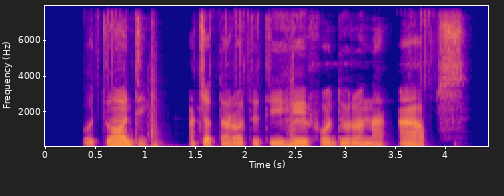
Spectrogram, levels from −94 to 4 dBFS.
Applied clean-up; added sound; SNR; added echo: classical method log-MMSE.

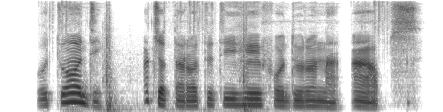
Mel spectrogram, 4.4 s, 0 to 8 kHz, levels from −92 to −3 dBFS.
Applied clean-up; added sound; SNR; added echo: none; Car + Coin (dropping); 18 dB; none.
